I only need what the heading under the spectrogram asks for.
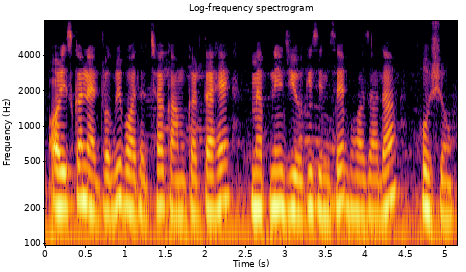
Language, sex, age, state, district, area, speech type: Urdu, female, 18-30, Delhi, East Delhi, urban, spontaneous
